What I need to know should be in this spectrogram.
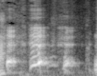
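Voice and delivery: high breathy laugh. Real, not acted. Host laughs at joke.

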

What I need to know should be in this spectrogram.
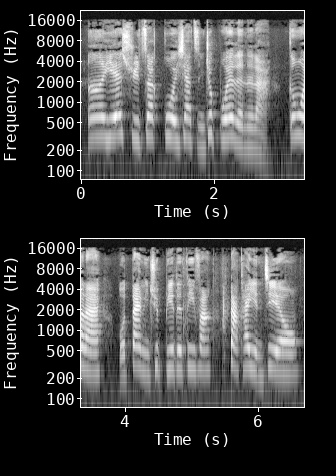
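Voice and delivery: high, perky reassurance; upbeat penguin. A narrator's reading. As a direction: coax your friend along in a high voice. Penguin character cheers shivering friend.

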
